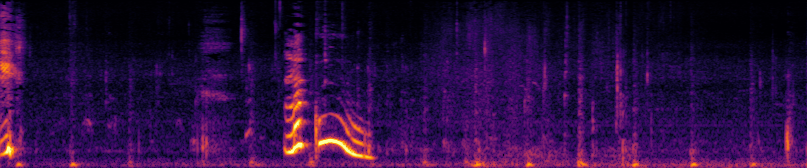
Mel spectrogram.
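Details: A puppy at home with its owner gives one drawn-out whine that rises and then falls, with a bright harmonic tone, amid quiet room noise and soft handling sounds.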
